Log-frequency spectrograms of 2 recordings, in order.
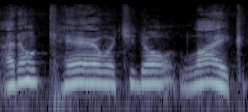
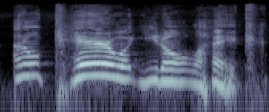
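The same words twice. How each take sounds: First: It is said in a gentle, loving tone. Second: It is said in a blunt, harsh tone. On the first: The speaker calls it right. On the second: The speaker calls it wrong.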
